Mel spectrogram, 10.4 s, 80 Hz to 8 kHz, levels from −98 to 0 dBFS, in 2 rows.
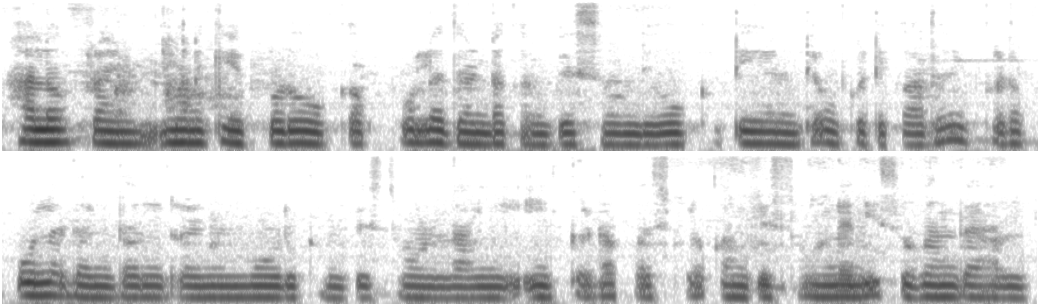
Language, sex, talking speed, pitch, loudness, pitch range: Telugu, female, 115 wpm, 180 Hz, -35 LUFS, 175-190 Hz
